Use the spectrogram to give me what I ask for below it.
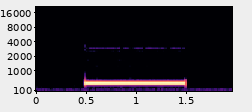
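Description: Ringback tone of a telephone call going unanswered: a single steady beep lasting about one second, loud and clean against near silence, with no voices.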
